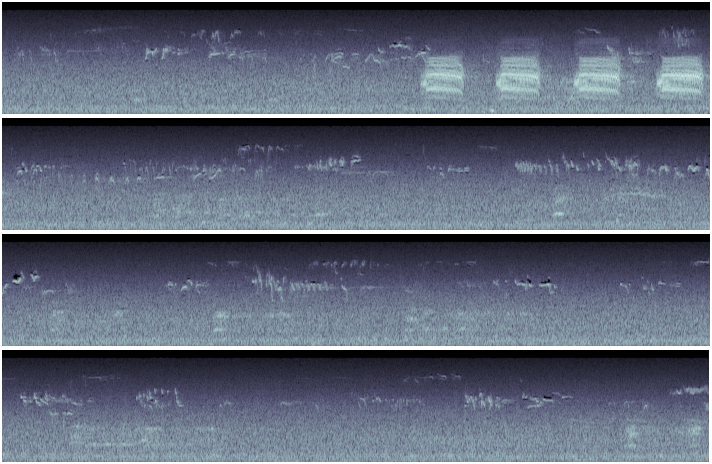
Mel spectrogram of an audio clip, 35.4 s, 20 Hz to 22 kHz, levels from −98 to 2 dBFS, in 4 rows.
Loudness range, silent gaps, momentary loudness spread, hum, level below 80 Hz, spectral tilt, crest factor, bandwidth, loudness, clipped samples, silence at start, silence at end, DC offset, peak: 13 LU; none; 15 LU; none; -44 dBFS; -4.5 dB/octave; 22 dB; 16.5 kHz; -23 LUFS; under 0.1%; 0 s; 0 s; under 0.1%; -2 dBFS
